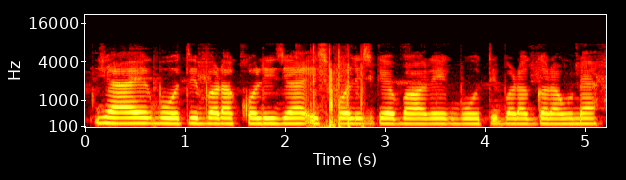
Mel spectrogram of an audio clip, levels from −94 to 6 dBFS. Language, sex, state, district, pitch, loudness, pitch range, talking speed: Hindi, female, Uttar Pradesh, Saharanpur, 185 Hz, -16 LUFS, 180-185 Hz, 195 wpm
